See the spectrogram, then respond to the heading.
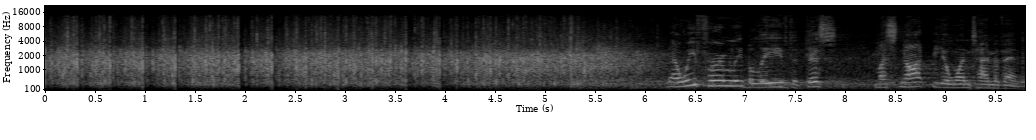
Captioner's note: applause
